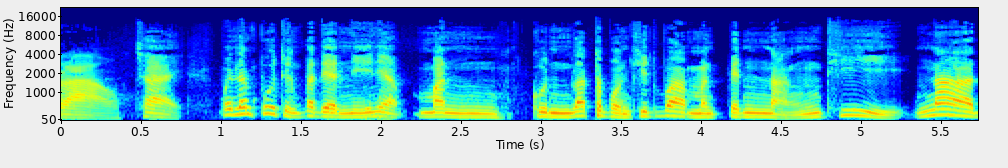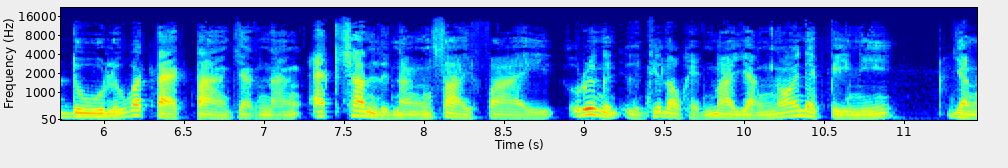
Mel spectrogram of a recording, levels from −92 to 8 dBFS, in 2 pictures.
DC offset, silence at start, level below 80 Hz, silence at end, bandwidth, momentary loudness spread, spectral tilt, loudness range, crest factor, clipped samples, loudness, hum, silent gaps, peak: under 0.1%; 0 s; -60 dBFS; 0 s; 14.5 kHz; 9 LU; -6 dB/octave; 4 LU; 20 dB; under 0.1%; -25 LUFS; none; none; -4 dBFS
